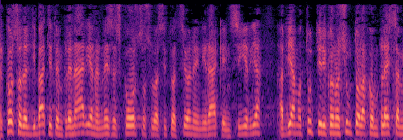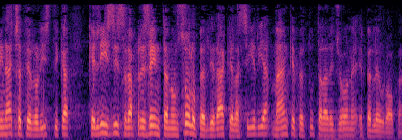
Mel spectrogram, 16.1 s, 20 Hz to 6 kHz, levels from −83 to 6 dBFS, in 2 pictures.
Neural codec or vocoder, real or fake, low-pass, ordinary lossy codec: none; real; 5.4 kHz; AAC, 24 kbps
